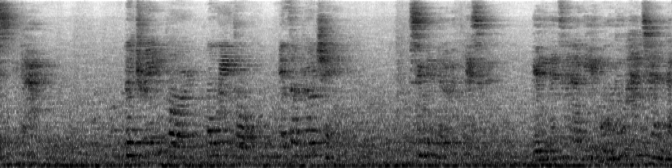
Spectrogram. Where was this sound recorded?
in a subway station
